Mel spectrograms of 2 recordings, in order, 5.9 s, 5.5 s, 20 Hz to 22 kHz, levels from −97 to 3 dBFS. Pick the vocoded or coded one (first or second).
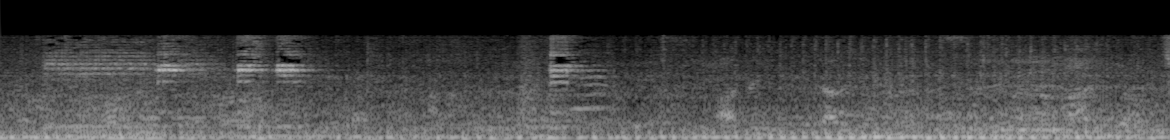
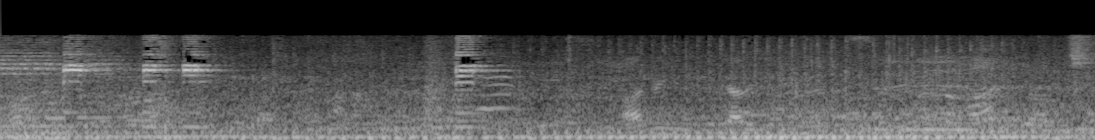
first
